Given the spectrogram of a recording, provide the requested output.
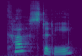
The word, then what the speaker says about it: custody: So in custody, da da da, we have 3 syllables. First syllable is stressed. And so I hold the cus syllable longer. It has the stressed schwa vowel. And then the td syllables are short and reduced. So you see, even though we have letter O in custody, we don't say an O or an ah sound for that letter O.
